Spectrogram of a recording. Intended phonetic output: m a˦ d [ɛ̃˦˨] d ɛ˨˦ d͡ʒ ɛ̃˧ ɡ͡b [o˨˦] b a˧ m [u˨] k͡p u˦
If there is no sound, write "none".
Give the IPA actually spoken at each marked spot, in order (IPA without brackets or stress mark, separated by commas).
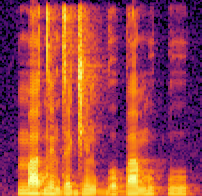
ɛ̃˦˨, o˧, u˦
